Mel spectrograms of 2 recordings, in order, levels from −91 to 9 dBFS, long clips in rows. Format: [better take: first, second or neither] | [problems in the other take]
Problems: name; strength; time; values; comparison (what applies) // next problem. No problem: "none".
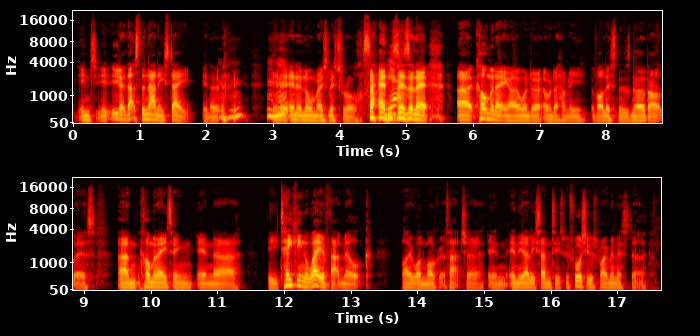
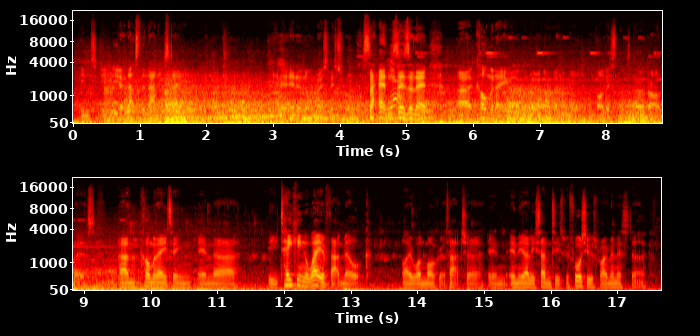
first | rain or running water; very loud; throughout; 2 dB above the speech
